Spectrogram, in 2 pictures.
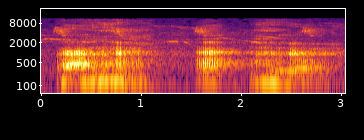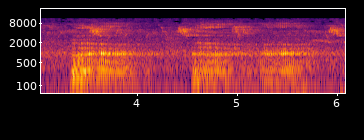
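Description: A gorilla gives deep, rough roaring calls in short bursts, repeated roughly every second or so.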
